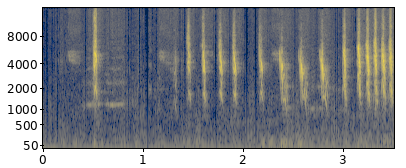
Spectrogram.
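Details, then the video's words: Scaly-breasted munia giving a series of sharp, harsh chirps that quicken toward the end, over a faint background hiss. "masteran burung emprit peking gacor isian suara kenari kasar"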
